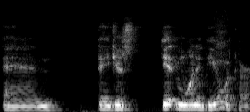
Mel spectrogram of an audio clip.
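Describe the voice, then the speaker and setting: In a New York accent, a man speaks at a medium pitch with a dark, mellow tone. His intonation stays fairly even. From New York City, Queens. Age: 50s. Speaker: former deputy US marshal. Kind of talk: interview.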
